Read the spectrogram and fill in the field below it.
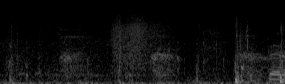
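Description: Leafy branches rustle briefly against someone pushing through.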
